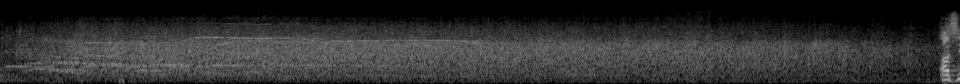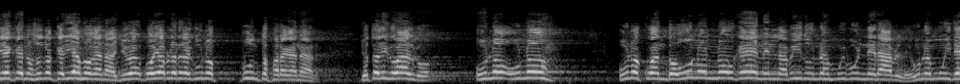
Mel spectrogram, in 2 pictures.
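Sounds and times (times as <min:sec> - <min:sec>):
crowd applauding: 0:00.0 - 0:09.4
speech: 0:09.4 - 0:15.2, 0:15.8 - 0:19.1.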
